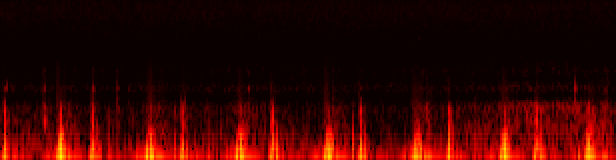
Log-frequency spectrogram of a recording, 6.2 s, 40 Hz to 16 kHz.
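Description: Regular, low, dull thumps at about 67 beats a minute over a faint hum; a steady heartbeat.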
